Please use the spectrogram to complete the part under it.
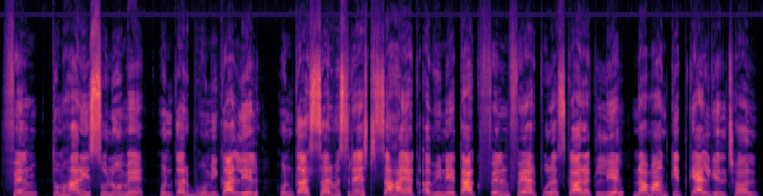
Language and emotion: Maithili, neutral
